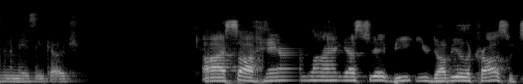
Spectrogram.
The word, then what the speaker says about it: Hamline: Yeah, and fun fact, it's Hamlin. Oh, I always say it wrong.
